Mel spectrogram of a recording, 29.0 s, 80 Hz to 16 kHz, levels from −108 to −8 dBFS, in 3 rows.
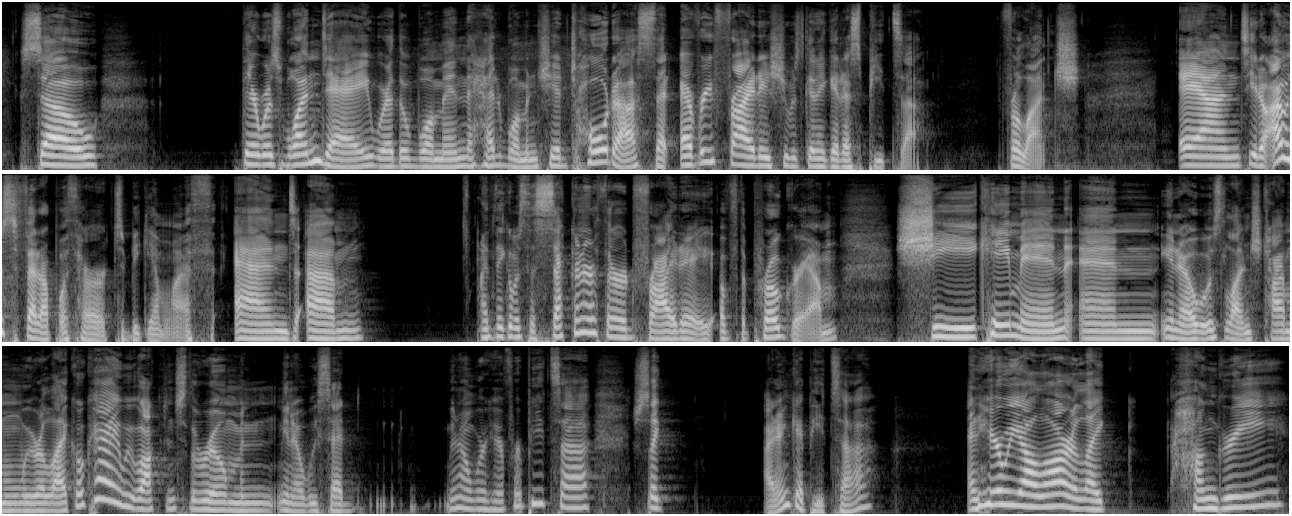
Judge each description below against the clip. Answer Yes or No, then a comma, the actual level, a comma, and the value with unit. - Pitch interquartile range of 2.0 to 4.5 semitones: No, average, 4.9 semitones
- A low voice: No, medium, 180 Hz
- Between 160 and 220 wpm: Yes, average, 195 wpm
